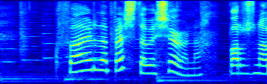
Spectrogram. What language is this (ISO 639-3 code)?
isl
